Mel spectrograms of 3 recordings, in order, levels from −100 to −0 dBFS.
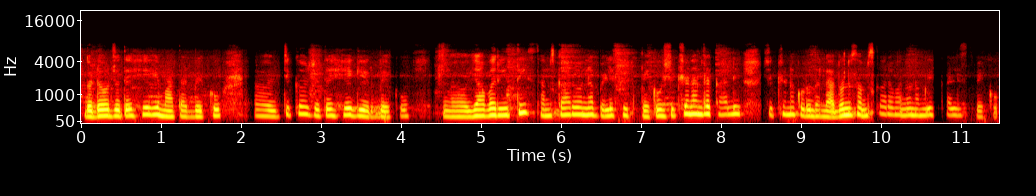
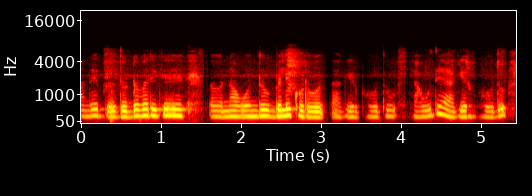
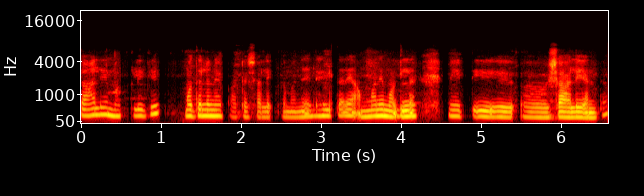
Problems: constant background noise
